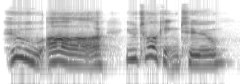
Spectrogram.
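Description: A woman voicing a fussy, pompous king who speaks slowly and decidedly. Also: mid-range voice, expressive, fairly bright tone.

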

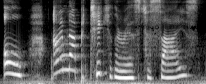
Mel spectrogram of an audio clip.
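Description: A woman's voice: very high-pitched, big pitch swings, a little slow, voice pushed up, full character voice. A woman voicing a polite, anxious little girl who speaks timidly and pleads. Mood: pleading.

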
